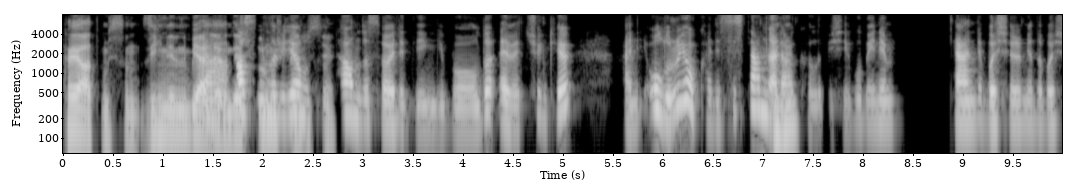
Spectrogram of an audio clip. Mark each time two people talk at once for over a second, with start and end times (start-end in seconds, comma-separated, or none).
1.4-2.7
